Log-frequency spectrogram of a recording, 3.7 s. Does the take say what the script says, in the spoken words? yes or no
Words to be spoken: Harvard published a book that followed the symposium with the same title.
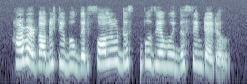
yes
